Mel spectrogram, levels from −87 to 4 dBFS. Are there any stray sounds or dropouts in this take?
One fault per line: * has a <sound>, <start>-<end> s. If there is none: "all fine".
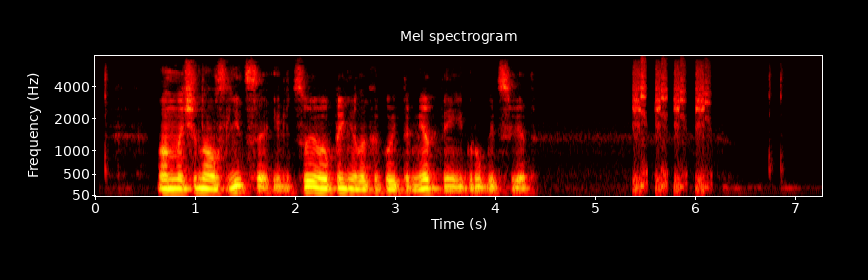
* has a laugh, 5.4-6.2 s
